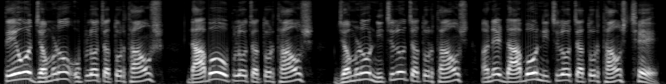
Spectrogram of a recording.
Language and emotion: Gujarati, neutral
